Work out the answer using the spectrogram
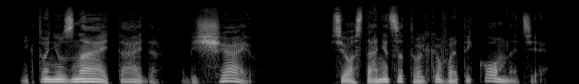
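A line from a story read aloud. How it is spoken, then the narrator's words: Whisper. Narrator (Russian): Кайла прошептала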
